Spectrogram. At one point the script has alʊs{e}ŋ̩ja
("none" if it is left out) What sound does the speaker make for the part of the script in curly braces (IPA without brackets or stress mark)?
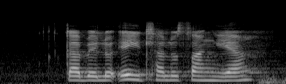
a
